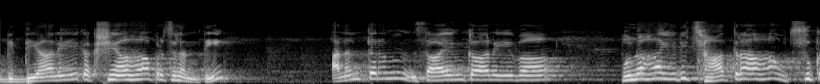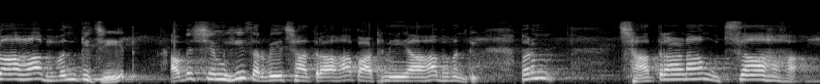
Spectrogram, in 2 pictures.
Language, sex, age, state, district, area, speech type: Sanskrit, male, 30-45, Kerala, Palakkad, urban, spontaneous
